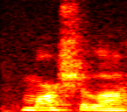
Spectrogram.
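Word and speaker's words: Mahershala: the actor I don't want to say his name wrong it's marshala marshala yeah marshala Ali very cool name I like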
